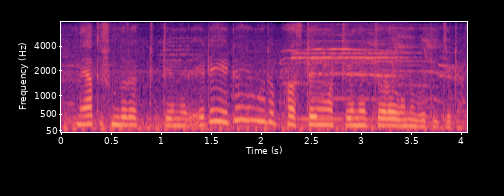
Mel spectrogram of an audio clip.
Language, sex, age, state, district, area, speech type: Bengali, male, 30-45, West Bengal, Uttar Dinajpur, urban, spontaneous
